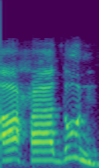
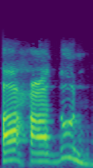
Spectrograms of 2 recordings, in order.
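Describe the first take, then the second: No difference in how they are said.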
